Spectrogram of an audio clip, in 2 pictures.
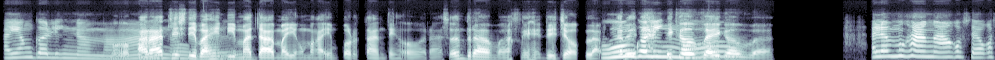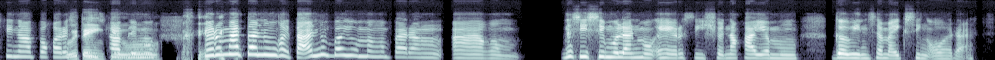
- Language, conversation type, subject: Filipino, unstructured, Paano mo inuudyukan ang sarili mo para manatiling aktibo?
- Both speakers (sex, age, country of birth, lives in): female, 35-39, Philippines, Philippines; male, 30-34, Philippines, Philippines
- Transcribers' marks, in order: chuckle; laugh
